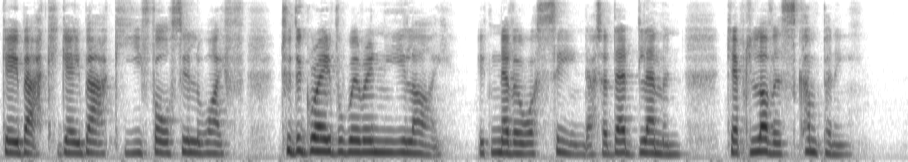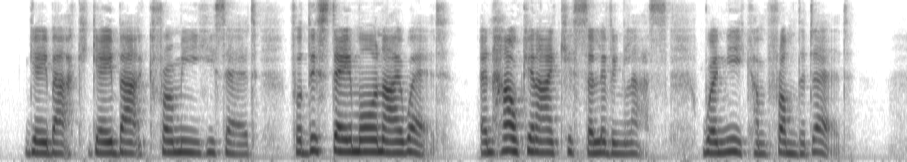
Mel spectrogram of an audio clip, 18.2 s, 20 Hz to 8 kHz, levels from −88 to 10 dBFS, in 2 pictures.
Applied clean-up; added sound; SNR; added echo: none; none; none; none.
